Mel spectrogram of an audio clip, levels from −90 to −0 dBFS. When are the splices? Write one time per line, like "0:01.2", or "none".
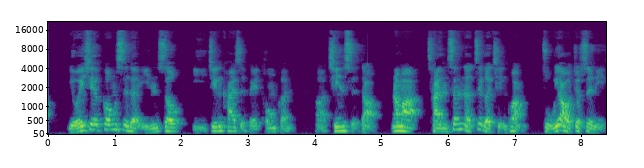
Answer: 0:05.0

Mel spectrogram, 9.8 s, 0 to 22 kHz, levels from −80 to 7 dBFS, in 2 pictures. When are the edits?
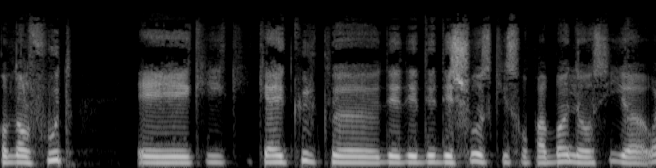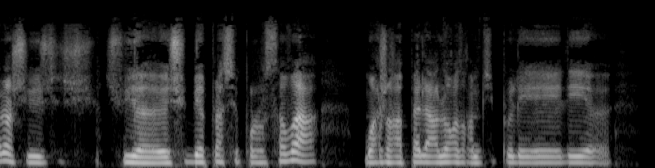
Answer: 0:05.6
0:07.8

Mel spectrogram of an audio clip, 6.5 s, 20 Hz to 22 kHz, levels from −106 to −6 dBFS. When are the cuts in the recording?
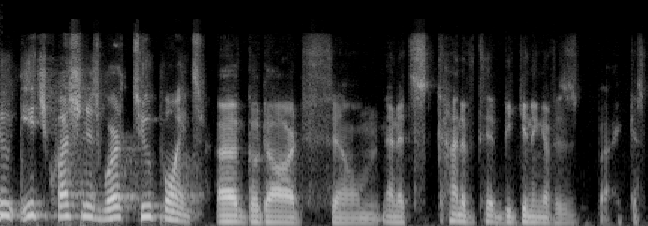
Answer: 0:02.0

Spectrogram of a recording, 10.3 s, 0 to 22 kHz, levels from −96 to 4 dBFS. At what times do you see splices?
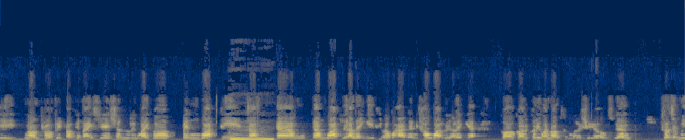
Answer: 0:03.3

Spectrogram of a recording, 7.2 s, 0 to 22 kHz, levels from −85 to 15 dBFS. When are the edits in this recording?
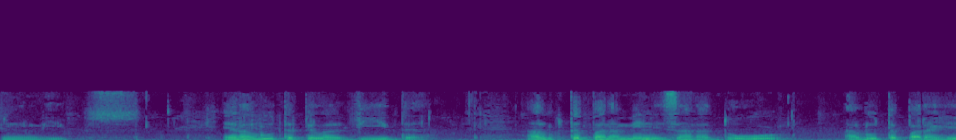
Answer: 0:01.6

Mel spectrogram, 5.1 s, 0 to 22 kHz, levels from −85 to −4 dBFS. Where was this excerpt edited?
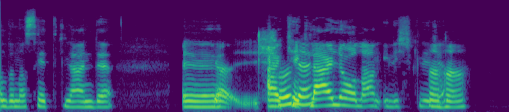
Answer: none

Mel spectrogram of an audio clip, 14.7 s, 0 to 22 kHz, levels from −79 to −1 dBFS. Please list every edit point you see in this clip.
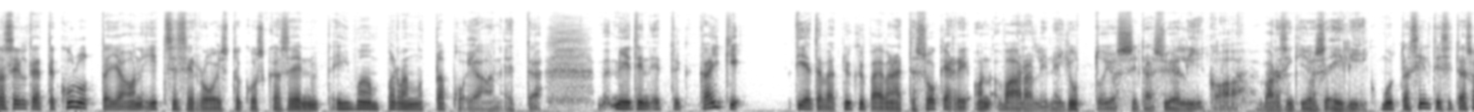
0:13.8

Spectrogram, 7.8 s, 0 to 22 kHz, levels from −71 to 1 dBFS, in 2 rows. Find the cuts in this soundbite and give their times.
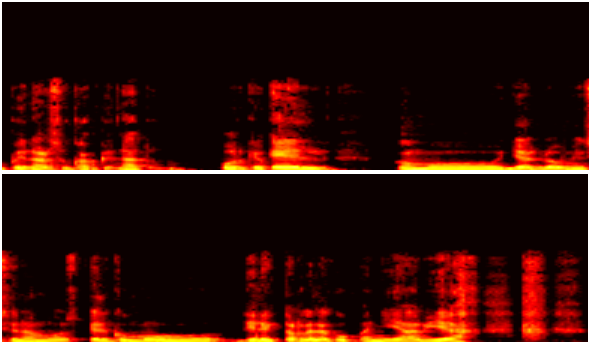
0:01.8

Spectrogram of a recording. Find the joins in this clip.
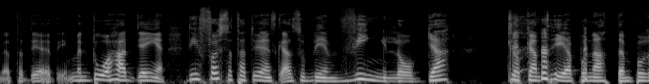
0:01.9

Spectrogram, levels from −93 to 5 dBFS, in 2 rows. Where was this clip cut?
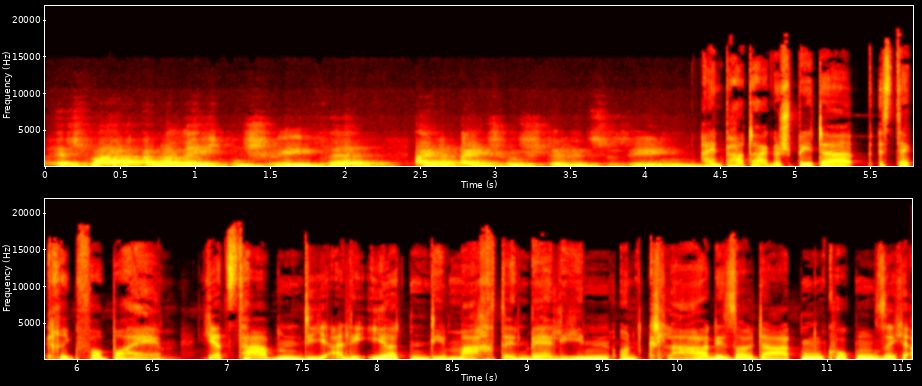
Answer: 0:02.4

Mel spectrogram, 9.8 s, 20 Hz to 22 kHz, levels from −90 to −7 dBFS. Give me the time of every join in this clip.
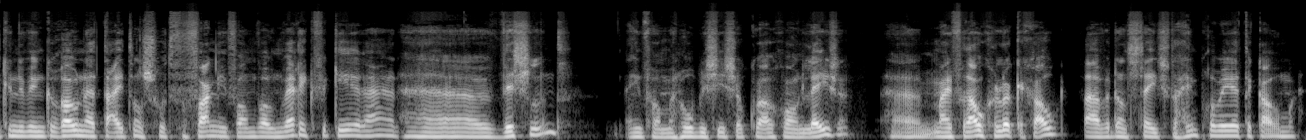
0:03.0
0:08.0

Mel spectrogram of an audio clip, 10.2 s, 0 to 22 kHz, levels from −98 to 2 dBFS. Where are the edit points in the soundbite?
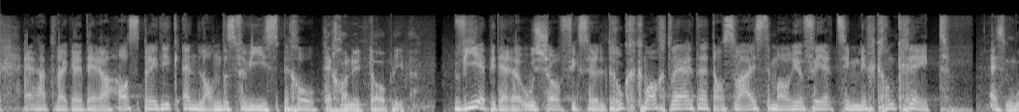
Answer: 0:03.2

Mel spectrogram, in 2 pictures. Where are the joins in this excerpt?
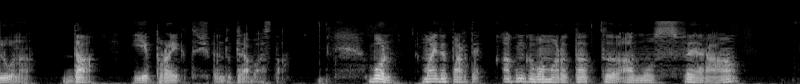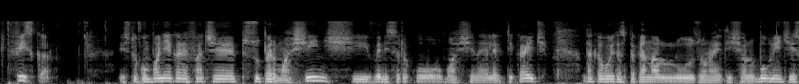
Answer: none

